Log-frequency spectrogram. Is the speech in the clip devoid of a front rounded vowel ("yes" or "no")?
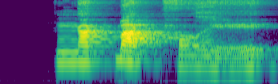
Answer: yes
